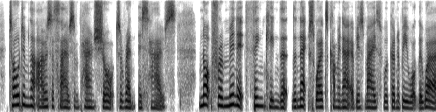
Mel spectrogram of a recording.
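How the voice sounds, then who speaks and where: A woman with an English accent talks at a moderate pace with a medium pitch and ordinary pitch variation. The sound is dry and close with no echo, and the background is quiet. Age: 60s. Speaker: spiritual teacher and healer. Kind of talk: podcast interview, personal testimony.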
